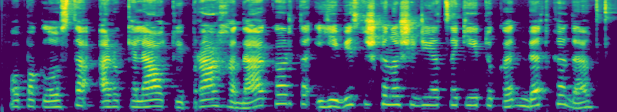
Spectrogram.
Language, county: Lithuanian, Kaunas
